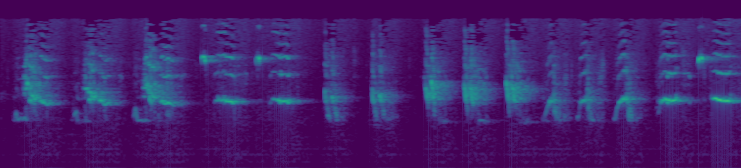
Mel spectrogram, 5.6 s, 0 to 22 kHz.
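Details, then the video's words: Orpheus-breed canary delivering a continuous varied song: rapid chirps, clear whistled notes and buzzy syllables repeated about three times a second without pause. "canary orpheus 2014 number 24"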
